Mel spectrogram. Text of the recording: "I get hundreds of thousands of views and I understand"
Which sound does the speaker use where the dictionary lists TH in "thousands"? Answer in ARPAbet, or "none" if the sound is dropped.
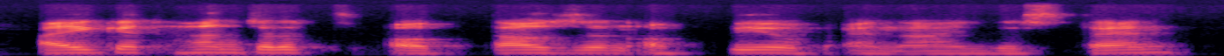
T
